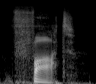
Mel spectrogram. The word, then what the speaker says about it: Pfaadt: Pfaadt. – Brandon Pfaadt.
